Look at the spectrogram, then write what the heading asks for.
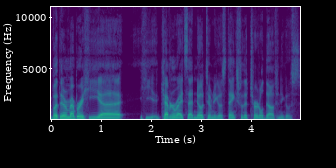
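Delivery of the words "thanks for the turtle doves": normal talking voice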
